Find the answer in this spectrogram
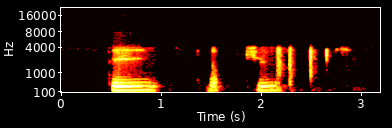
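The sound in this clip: Keystrokes on a computer keyboard, typed while entering data into charting software. A voice talks briefly, then a few sharp, quick key clicks follow in quiet.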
